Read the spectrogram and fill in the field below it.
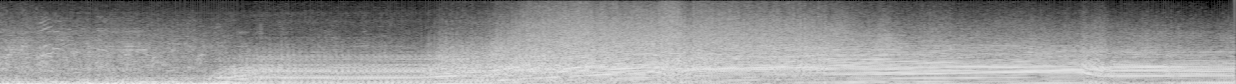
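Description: A Ford Mustang makes a solo pass at a no-prep drag race at Orlando Speed World, its engine idling roughly before a loud launch and a long rising revving roar past the listener, with crowd babble underneath.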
